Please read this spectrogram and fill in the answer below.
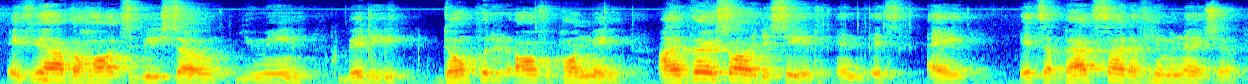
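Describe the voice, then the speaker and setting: A man's voice: fairly high pitch, lightly acted. A man playing a proud, condescending young man, reading first-person literary narration and dialogue formally in an amateur puppet show. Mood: snappish. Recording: echoey room.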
